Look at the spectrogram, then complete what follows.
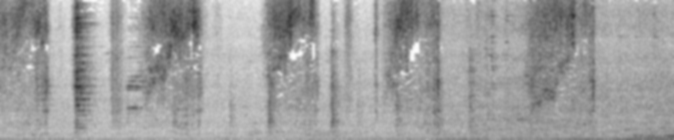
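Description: Repeated scraping strokes of a cutter scoring a clear acrylic sheet along a straightedge, roughly one stroke a second. A low hum grows louder near the end.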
